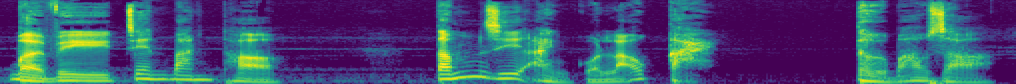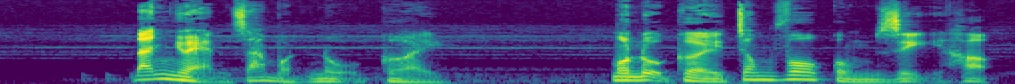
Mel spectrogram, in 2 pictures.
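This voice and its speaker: A man narrating a ghost story with a dramatic, lively delivery. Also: sits low, measured pace, long pauses, faint music behind.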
